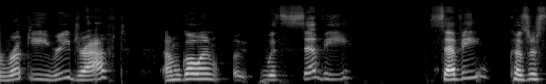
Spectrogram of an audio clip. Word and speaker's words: Sevgi: I'm going with Sevi, because her name is spelled Sevgi, but I think the G silent.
